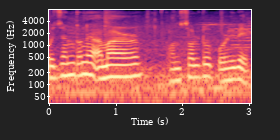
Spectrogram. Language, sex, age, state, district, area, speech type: Assamese, male, 18-30, Assam, Charaideo, rural, spontaneous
